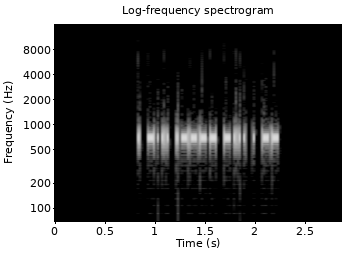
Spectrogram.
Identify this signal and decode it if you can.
Morse code, heard as a keyed tone, about 50 wpm, 700 Hz. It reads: EB1BEM
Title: DXCC-100 Call Signs - 6 Characters - Repeated 3x - 50wpm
